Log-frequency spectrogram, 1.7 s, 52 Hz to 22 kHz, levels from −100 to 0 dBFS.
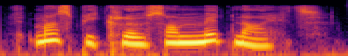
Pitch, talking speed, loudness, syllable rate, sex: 220 Hz, 205 wpm, -13 LUFS, 5.2 syllables/s, female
